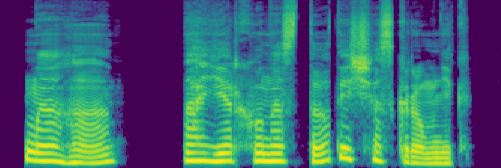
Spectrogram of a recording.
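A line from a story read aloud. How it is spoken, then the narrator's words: Giggling. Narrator (Russian): хихикнула Лора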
